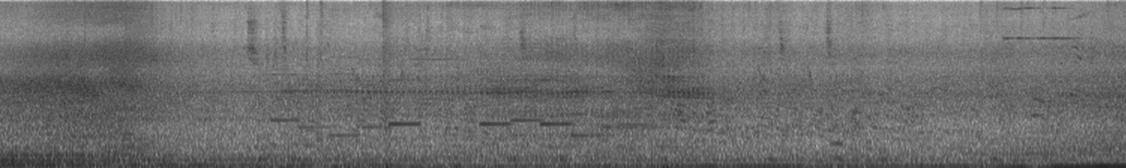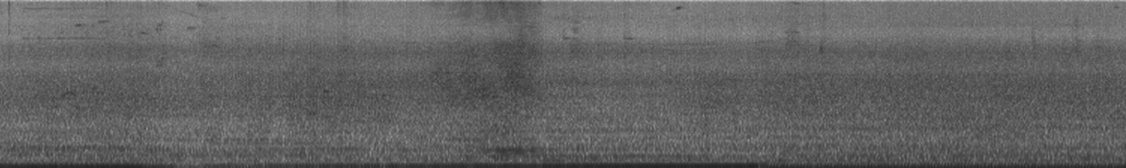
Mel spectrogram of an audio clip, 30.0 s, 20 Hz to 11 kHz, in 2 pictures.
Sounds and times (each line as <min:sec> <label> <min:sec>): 0:00.0 Traffic Sound 0:30.0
